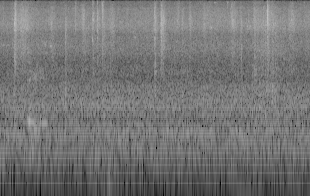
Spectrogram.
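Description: Steady low background noise with faint, indistinct voices and a few light clicks.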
